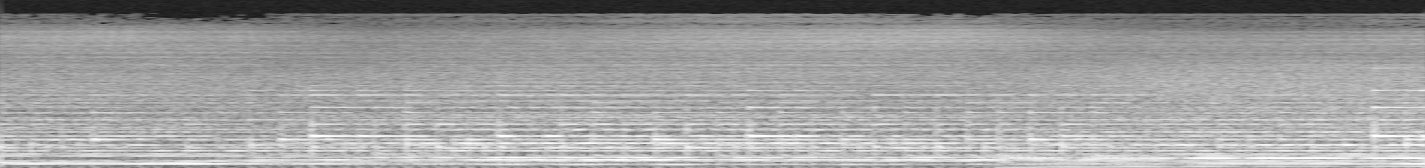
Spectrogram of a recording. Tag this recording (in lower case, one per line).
new-age music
